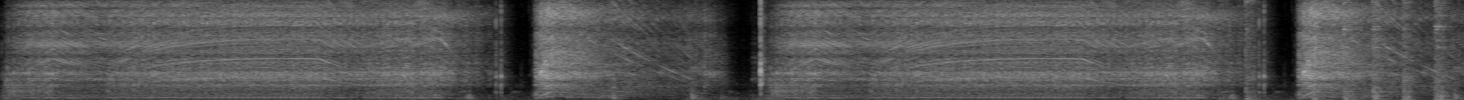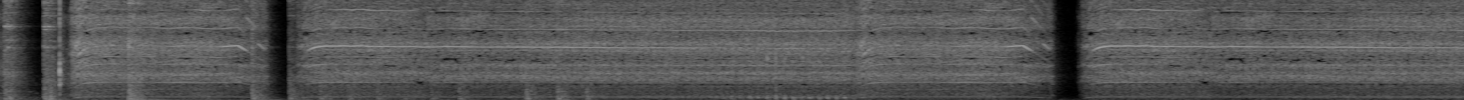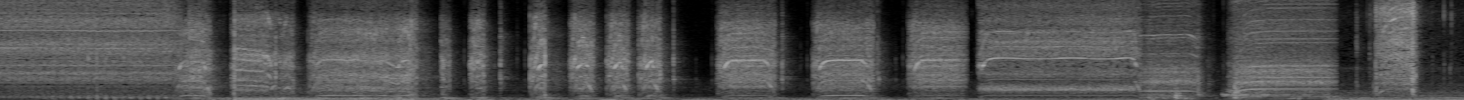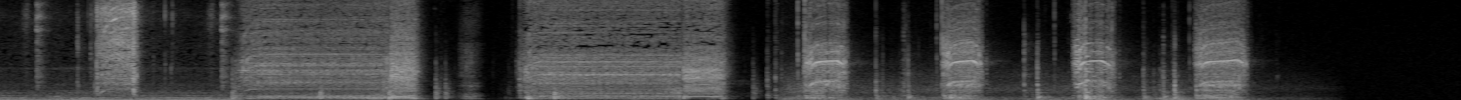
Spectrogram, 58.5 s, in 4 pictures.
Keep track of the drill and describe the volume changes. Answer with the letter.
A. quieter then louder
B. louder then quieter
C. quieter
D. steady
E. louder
D.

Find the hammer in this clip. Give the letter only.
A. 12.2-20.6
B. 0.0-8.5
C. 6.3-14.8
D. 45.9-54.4
A.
